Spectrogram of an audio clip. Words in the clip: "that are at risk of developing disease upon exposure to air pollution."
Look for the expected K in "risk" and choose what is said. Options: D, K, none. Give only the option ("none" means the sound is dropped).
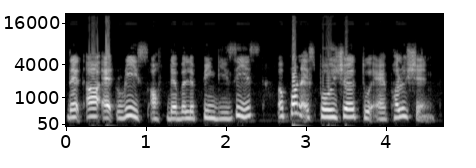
none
